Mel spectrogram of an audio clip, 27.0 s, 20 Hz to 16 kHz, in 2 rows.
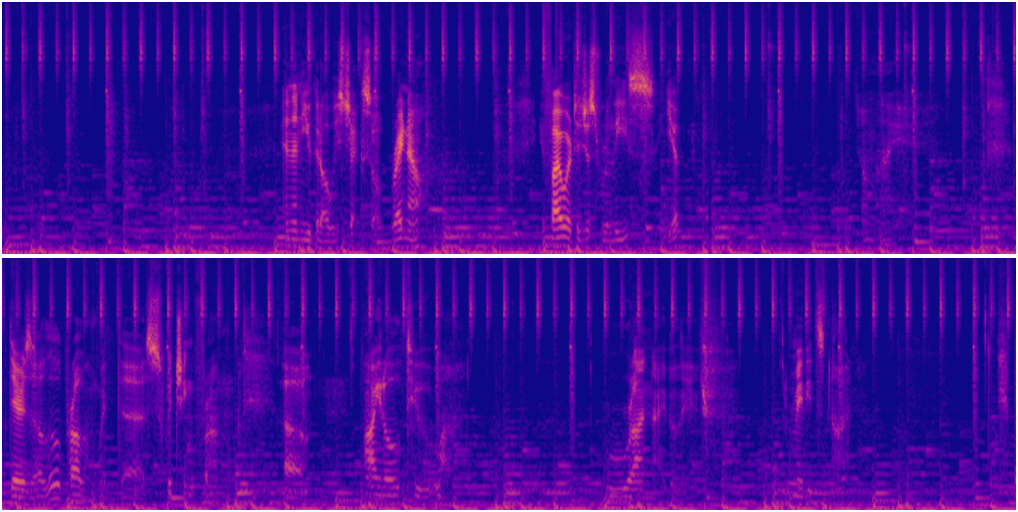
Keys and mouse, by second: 0.3 w, 2.3 w, 6.6 shift+w, 8.5 shift+w, 10.2 shift+w, 12.0 shift+w, 14.7 click.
